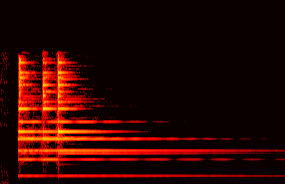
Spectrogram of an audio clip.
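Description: Subscribe-button sound effect: three quick clicks, then a single bell ding that rings on and slowly fades.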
